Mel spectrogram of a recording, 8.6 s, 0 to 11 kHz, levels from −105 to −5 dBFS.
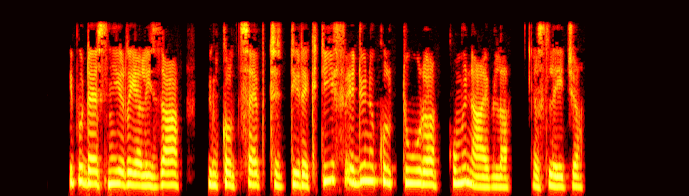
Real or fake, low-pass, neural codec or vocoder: real; 7.2 kHz; none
